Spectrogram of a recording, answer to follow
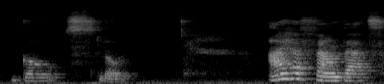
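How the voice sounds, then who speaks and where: With noticeable background noise and audible room echo, a woman talks at a fairly low pitch. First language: not English. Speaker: vlogger. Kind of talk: advice vlog. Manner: conversational, many fillers.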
